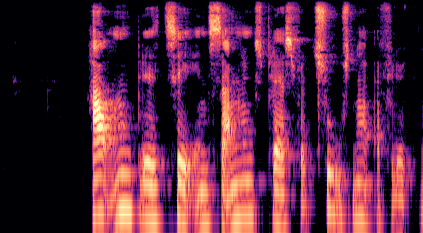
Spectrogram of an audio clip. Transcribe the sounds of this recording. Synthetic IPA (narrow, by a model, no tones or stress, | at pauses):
hɑ̈ʊ̰nn̩b̥le̝t͡sʰe̝ʔensɑ̈mle̝ŋspʰlæsfɒ̽t͡sʰṵːsnɐʔæfløɡ̥̚d̥ne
